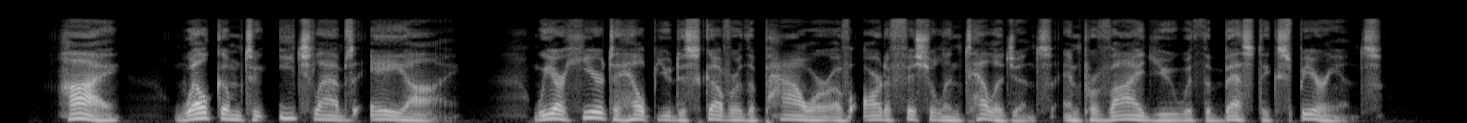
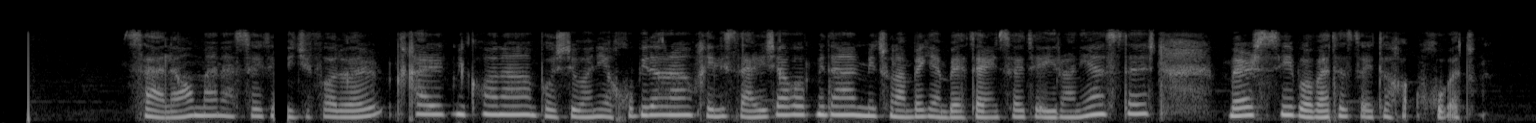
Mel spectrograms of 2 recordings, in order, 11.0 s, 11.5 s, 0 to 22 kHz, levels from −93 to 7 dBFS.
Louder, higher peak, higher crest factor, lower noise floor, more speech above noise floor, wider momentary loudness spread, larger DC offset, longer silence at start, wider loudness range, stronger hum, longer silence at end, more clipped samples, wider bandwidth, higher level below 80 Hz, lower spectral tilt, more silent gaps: first, -27 LUFS vs -36 LUFS; first, -4 dBFS vs -22 dBFS; first, 24 dB vs 14 dB; second, -62 dBFS vs -76 dBFS; second, 36 dB vs 40 dB; about the same, 12 LU vs 10 LU; neither; second, 0.45 s vs 0.95 s; first, 5 LU vs 2 LU; neither; first, 0.65 s vs 0.45 s; neither; first, 12 kHz vs 8.2 kHz; first, -54 dBFS vs -74 dBFS; about the same, -5 dB/octave vs -5.5 dB/octave; neither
